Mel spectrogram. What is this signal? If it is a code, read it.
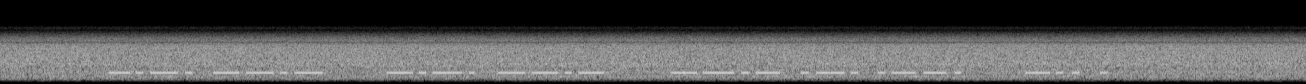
Morse code, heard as a keyed tone, hand-sent with a straight key, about 17 wpm, 550 Hz, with heavy radio static. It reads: CQ CQ QRP DE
